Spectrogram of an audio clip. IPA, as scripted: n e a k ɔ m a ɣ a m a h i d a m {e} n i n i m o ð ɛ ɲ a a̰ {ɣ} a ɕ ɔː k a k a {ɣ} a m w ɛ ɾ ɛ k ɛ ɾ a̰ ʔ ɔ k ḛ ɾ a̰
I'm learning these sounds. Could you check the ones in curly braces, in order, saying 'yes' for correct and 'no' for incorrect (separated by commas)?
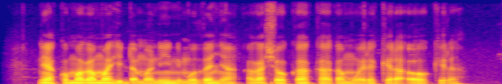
no, yes, yes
